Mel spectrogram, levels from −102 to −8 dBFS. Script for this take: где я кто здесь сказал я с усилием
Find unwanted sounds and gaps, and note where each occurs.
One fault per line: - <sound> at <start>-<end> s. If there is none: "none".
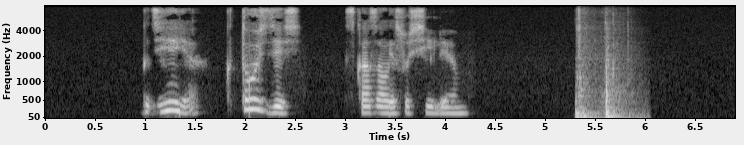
- squeak at 5.3-6.1 s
